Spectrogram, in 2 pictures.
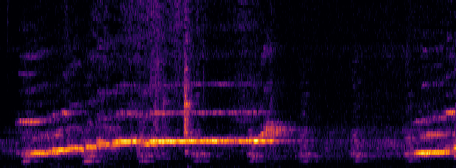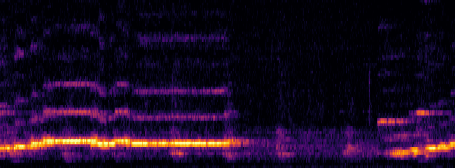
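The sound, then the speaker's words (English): The whistle of a knife sharpener (afilador) roaming a neighborhood in Miami plays tinkly old-time music like an ice cream truck: bright runs that sweep upward and hold high sustained notes, repeating in phrases over a low rumble of street noise. “They have talked about this in Miami, roaming the neighborhood, playing tinkly old-time music that sounds like an ice cream truck, is the afilador, a.k.a. the knife sharpener.”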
